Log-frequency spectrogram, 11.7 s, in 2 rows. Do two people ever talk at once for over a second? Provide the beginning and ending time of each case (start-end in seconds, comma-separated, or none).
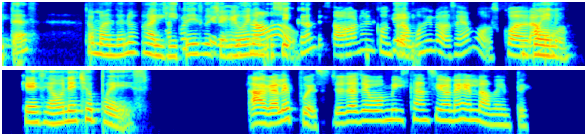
1.6-3.1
